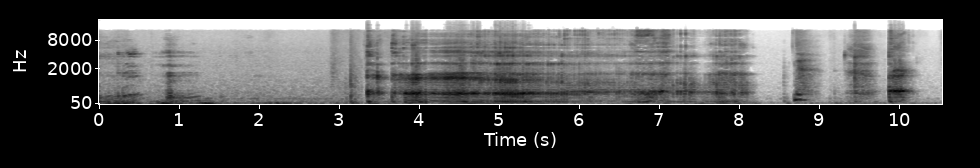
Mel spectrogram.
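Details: Loud, drawn-out belches one after another, with brief gaps and room noise between them; burping.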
